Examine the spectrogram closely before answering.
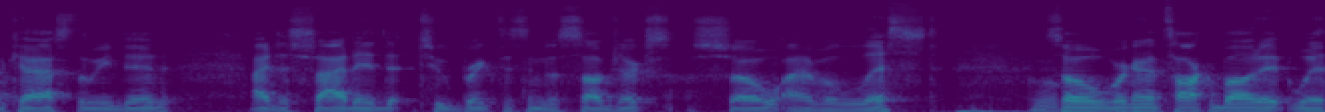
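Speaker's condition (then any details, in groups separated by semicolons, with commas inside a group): No condition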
